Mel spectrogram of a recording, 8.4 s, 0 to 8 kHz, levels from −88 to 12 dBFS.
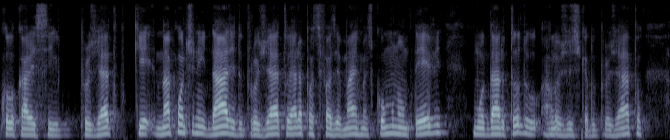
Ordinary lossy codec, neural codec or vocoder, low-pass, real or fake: none; codec, 16 kHz, 4.8 kbps, FACodec; 7.2 kHz; fake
